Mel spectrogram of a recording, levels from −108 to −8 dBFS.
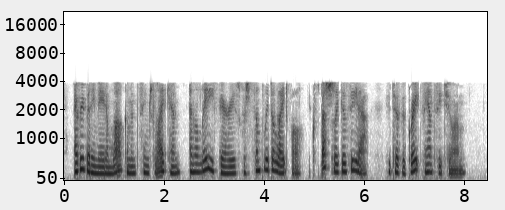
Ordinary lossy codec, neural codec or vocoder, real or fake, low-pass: AAC, 16 kbps; none; real; 7.2 kHz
